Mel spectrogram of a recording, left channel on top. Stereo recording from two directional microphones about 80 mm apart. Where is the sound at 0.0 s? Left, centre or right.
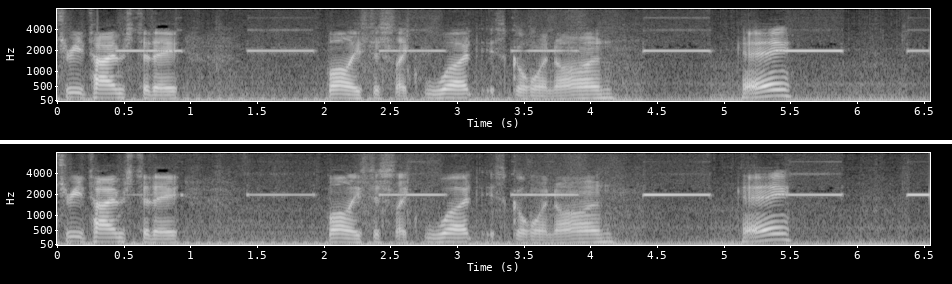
Centre.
